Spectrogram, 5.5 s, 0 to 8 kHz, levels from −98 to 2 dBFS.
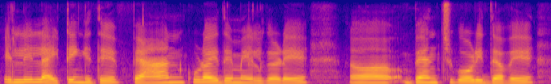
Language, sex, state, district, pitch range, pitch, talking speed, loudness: Kannada, female, Karnataka, Bidar, 195-220 Hz, 210 Hz, 100 wpm, -17 LUFS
